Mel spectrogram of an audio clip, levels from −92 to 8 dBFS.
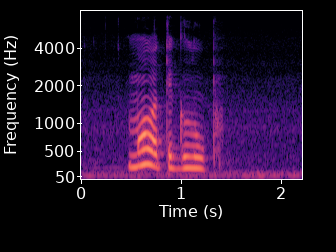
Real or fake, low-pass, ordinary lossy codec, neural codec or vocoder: real; 7.2 kHz; none; none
